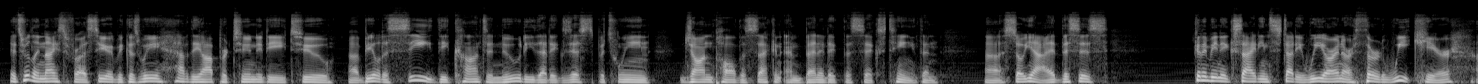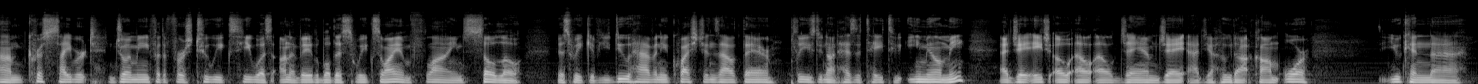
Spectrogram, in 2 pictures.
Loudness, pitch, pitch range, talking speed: -20 LUFS, 110 Hz, 100-115 Hz, 185 wpm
